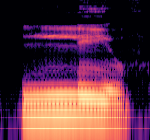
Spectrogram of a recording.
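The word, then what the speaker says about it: leave: वी से आपका वा, ई का उच्चारण नहीं करोगे तो हो जाएगा आपका लीव, और लीव का मतलब होता है छुट्टी।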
